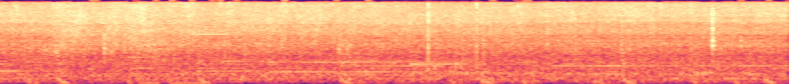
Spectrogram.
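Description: Onions fry in hot oil until browned for a prawn biryani, giving a dense continuous sizzle up close with occasional soft stirring knocks and no talking.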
